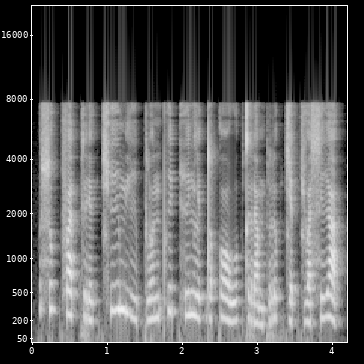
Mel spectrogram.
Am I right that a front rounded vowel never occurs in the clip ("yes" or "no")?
yes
